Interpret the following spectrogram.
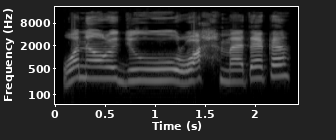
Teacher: جیم کو کھینچیں گے، واو مدہ آ رہا ہے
